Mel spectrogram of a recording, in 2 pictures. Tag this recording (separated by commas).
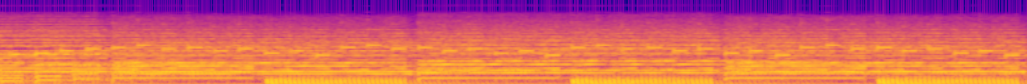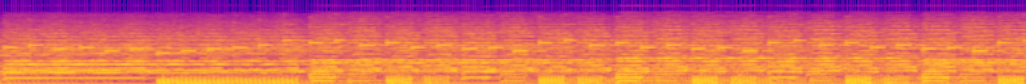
Music, Video game music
